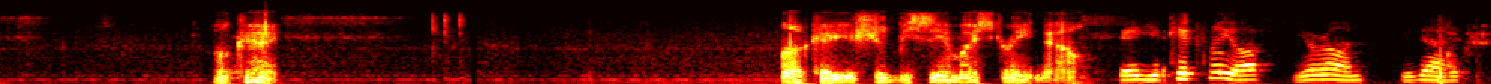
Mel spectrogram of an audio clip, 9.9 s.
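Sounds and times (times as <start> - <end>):
speech: 1.4 - 2.1, 5.3 - 9.9
computer mouse clicks: 2.8 - 3.2.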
